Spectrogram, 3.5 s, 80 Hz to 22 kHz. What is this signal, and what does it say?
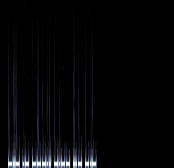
Morse code, heard as a keyed tone, about 50 wpm, 700 Hz. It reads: KA8YUK
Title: USA Call Signs 50wpm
